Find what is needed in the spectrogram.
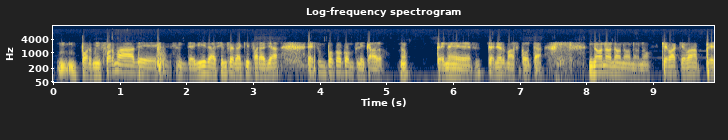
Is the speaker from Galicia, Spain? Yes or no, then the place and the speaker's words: yes; Galicia, Spain; Eso también tiene que ver con el carácter gallego, te lo digo porque yo soy gallego.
